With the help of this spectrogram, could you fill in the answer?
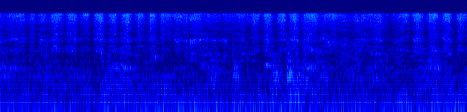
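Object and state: Clay water filter.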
